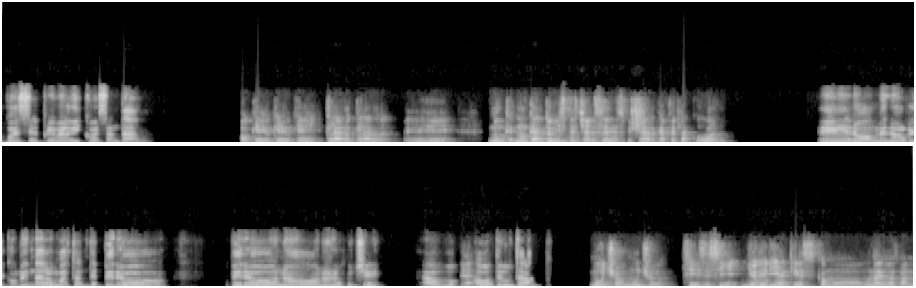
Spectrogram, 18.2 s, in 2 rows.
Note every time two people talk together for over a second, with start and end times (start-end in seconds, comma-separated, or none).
none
